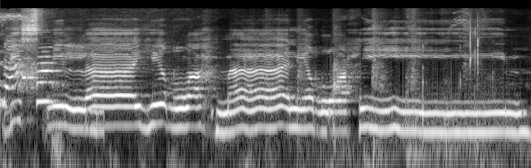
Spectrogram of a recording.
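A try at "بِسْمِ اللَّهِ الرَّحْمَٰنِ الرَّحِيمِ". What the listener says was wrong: La dan ma-nya jangan kepanjangan ya Bunda ya, 2 harokat. Bismillahirrahmanirrahim. Bismillahirrahmanirrahim.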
